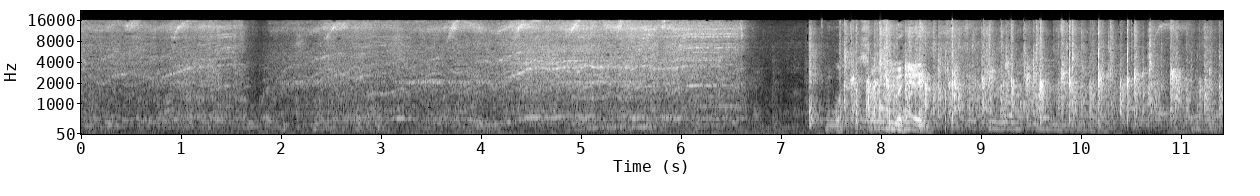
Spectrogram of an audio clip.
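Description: Small electric model cars whir and whine as they race around.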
